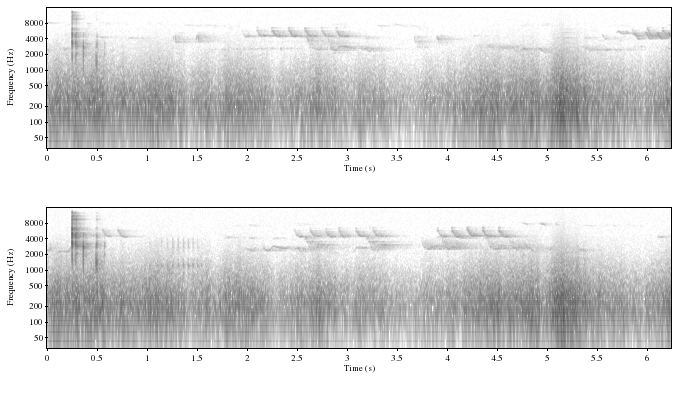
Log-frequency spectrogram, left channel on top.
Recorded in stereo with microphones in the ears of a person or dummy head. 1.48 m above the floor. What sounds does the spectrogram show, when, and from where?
0.2 s crushing: 35° right (ahead or behind)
